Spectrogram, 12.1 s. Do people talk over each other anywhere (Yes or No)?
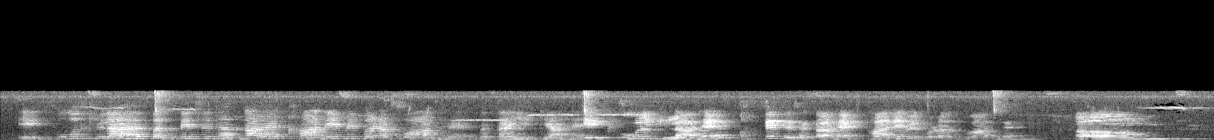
No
